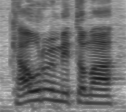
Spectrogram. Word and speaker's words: Kaoru Mitoma: the Japanese culture, and I am pronouncing it in the correct Japanese way. So yeah, Kaoru Mitoma, that is how you say it, and that is a player who you should definitely be keeping.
